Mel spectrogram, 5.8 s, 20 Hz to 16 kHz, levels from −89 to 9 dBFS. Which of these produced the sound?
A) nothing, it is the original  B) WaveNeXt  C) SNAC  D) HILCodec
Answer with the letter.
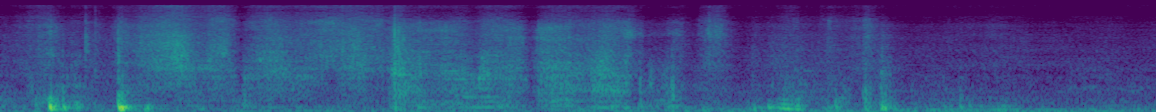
C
